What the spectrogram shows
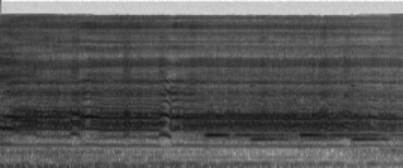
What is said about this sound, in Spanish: El espectro de la niña se abalanzó sobre él, que gritó hasta quedar sin aliento.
